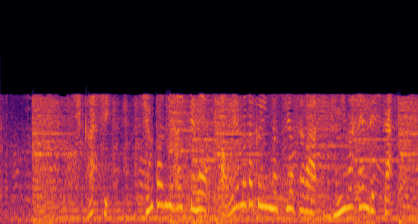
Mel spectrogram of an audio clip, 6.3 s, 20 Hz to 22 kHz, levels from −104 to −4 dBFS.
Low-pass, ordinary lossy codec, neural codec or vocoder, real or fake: 7.2 kHz; AAC, 16 kbps; none; real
